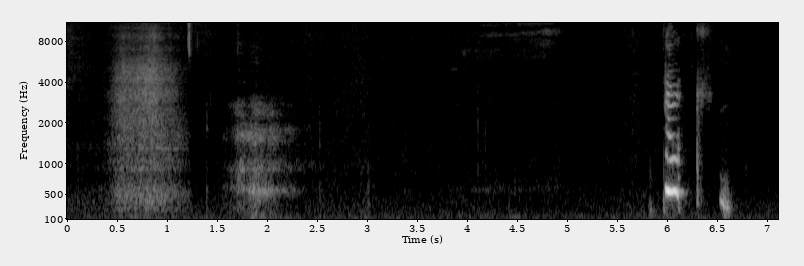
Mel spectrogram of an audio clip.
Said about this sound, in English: Oh, that was a silent yawn. And I did not like it. I think trying to be quiet actually gave me a headache.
